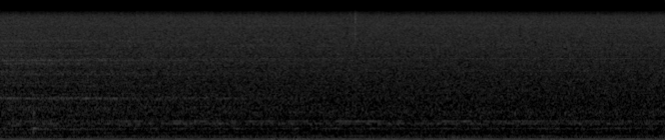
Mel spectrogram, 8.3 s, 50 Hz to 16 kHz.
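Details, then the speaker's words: Ampex MM-1000 tape recorder AC hysteresis sync capstan motor with 40-year-old Mylar belt: low, even hum with no ticks, wobble or scraping; capstan and flywheel spin smooth and quiet, normal. "And I just wanted you to hear how smooth and quiet this is as it spins. So for those of you that like to see and hear things spin, here you go."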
